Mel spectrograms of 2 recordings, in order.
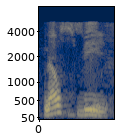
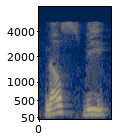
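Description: The two takes are said the same way.

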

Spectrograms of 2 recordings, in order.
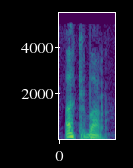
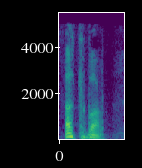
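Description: First: The k sound is clipped short with no extra length. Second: The k sound is held slightly longer than usual. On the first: The speaker calls it wrong. "فما نقول أكبر" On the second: The speaker calls it right. "وإنما زيادة بسيطة أكبر"

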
